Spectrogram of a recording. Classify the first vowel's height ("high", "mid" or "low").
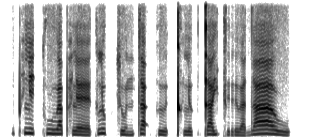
high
